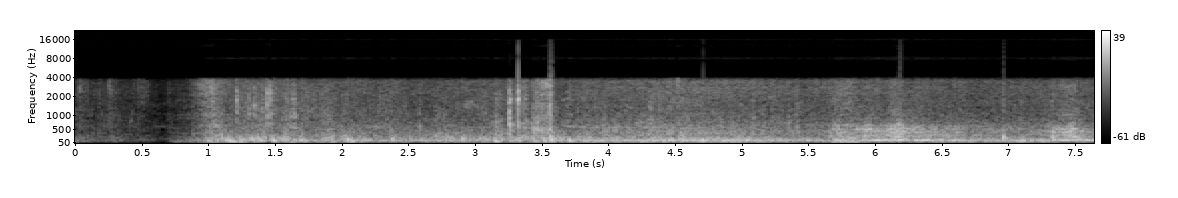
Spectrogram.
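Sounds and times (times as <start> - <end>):
old restored Chevrolet Chevelle muscle car engine revving at a speedway: 0.9 - 7.6.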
